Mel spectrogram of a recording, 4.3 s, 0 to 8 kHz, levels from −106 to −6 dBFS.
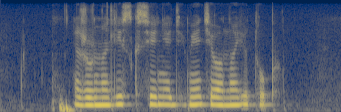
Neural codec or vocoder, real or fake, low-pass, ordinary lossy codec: none; real; 7.2 kHz; none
